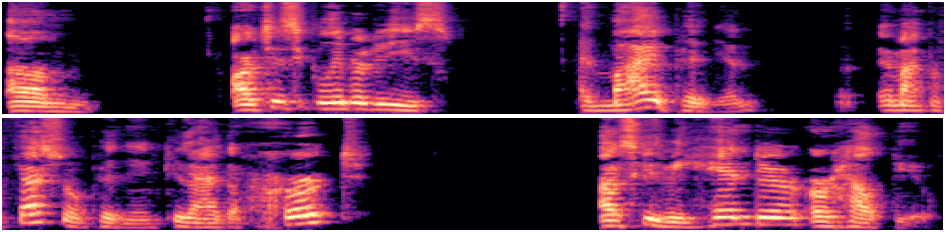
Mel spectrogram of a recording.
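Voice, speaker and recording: A man co-hosting a music podcast, giving casual, opinionated commentary on singers in a halting way. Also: medium pitch, big pitch swings, low-quality recording. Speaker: podcast co-host, singing critic.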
